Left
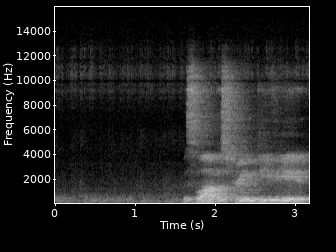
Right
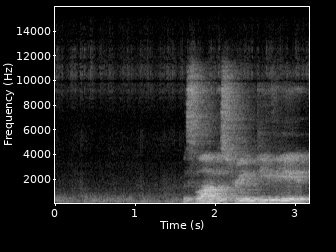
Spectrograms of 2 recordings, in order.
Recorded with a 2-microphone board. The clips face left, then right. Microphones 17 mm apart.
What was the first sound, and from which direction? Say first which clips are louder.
A man speaking: even; 25° right (ahead or behind).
